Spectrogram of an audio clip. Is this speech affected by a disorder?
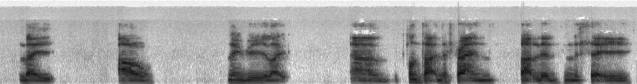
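Yes: cerebral palsy.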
